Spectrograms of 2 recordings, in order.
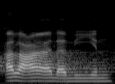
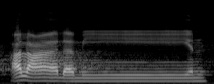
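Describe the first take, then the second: First: The vowel before the final n is held briefly. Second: The vowel before the final n is held very long. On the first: "kalau dua harokat" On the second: "Atau enam harokat sekalian"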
